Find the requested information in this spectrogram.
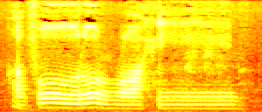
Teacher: ini tanwin ketemu ro itu kau bilang guna, langsung ro tanpa dengung, ro nya tebal.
